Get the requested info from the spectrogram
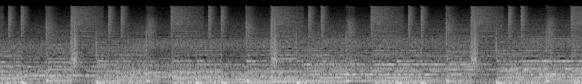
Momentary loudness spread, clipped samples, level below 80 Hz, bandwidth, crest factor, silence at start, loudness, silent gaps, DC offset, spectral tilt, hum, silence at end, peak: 3 LU; under 0.1%; -24 dBFS; 17 kHz; 16 dB; 0 s; -18 LUFS; none; under 0.1%; -5 dB/octave; none; 0 s; 0 dBFS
